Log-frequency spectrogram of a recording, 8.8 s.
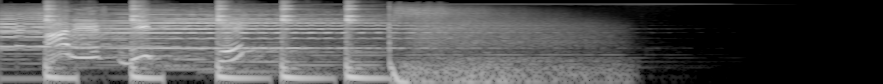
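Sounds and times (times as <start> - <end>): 
electronic vibration dance mix: 0.2 - 6.3.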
